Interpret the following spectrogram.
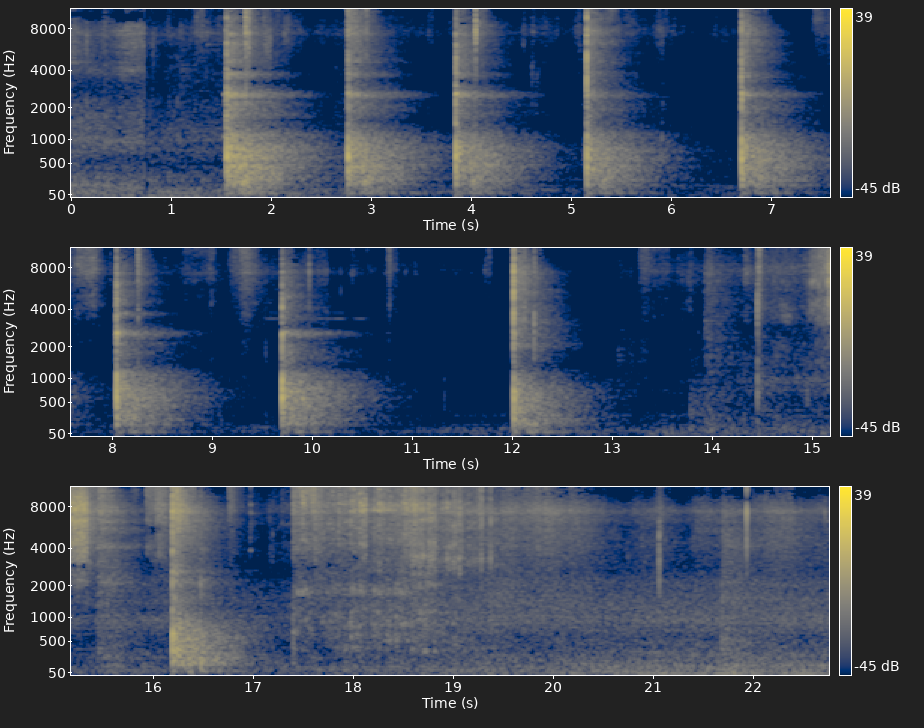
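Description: A bowling ball dropped again and again onto shoe insoles on a concrete floor: nine heavy thuds, each with a short ringing fade, mostly a second or so apart, with the last two further apart. A steady low noise follows near the end.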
